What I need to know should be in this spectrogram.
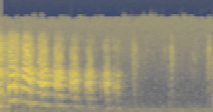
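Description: A man laughs loudly.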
